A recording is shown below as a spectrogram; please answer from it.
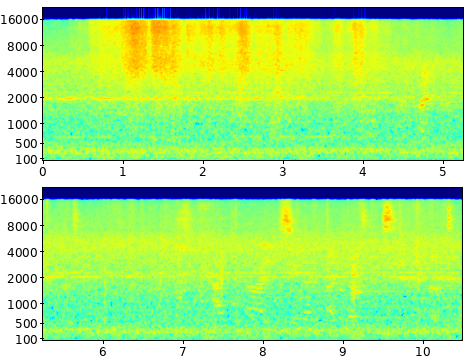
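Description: Inside a Long Island Rail Road commuter car running along the track: a steady rumble of wheels and running gear, a faint high whine held throughout, and occasional light clicks from the rails.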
